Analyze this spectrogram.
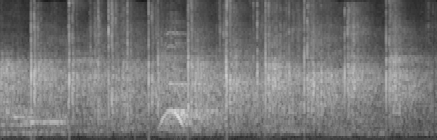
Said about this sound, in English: I hope you're still clapping in a few minutes.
